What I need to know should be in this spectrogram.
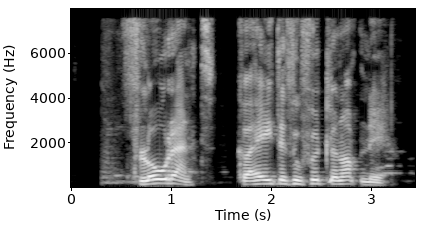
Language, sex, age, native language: Icelandic, male, 14, Icelandic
